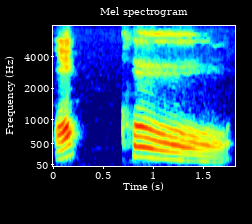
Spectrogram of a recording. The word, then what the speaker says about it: অক্ষ: অক্ষ শব্দের সঠিক উচ্চারণ হচ্ছে অক্ষ।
